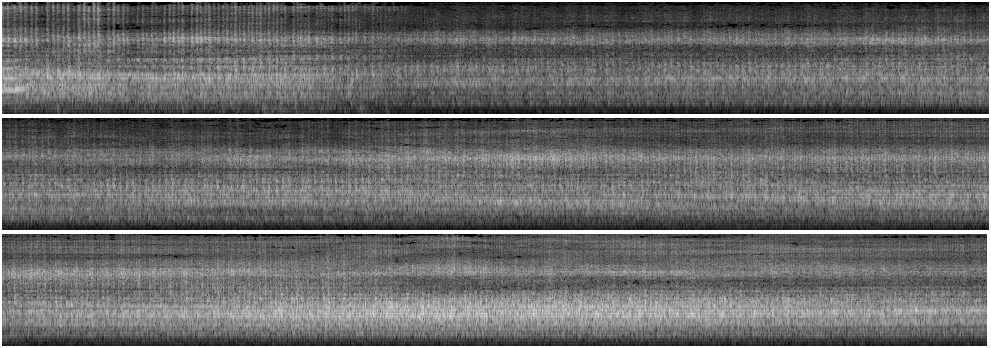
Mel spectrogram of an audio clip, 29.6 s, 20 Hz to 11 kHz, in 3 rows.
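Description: Sound decoder in an SLW Class 24 model diesel locomotive playing a diesel engine sound through the model's speaker. The engine runs steadily and grows louder from about twenty seconds in as the locomotive draws its wagons past.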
